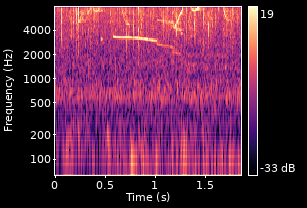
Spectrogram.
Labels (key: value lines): label: biophony, dolphin
recorder: SoundTrap 500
